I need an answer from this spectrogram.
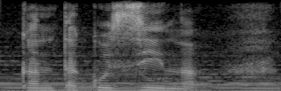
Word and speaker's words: Cantacuzino: бычок украшать мы произносим кантокузино но правильно ставится ударение на и кантакузина князь Георгий контакузина считался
